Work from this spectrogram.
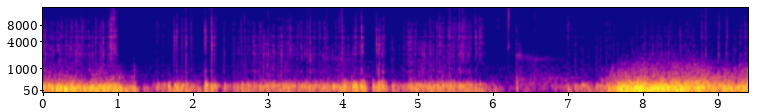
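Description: Long decorated acrylic nails on both hands scratch and tap across the hollow perforated metal mesh grille of a white Blue Yeti-style condenser USB microphone. The result is a dense, muffled, low rumbling scrape with no bright edge. It thins to a quiet lull near the six-second mark, then swells back into heavy scratching.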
